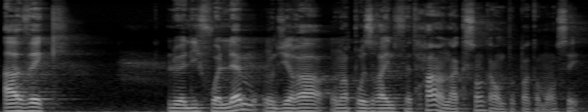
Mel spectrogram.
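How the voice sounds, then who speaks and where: Calm guy teaching arabic, mellow low-key voice, says words slow and repeats them. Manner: patient, repeats words slowly and stresses sounds. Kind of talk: explaining a lesson, slow demonstrations of words.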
